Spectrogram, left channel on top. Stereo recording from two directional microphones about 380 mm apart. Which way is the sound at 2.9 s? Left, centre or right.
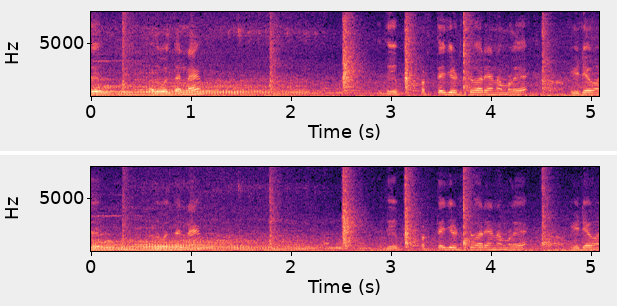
Centre.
